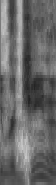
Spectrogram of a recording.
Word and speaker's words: Regina: re e g i n a is definitely Regina that's how you say it but why are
